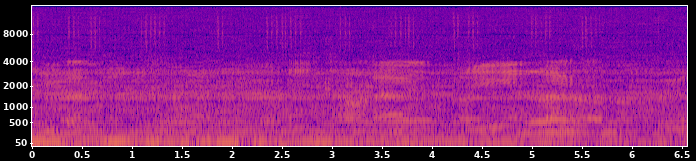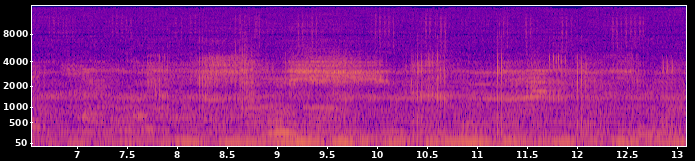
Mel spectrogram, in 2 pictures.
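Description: Wind rumbling on the microphone of a camera left at the pitch edge, swelling in gusts. Faint distant shouts from players carry across the field, most clearly around the middle and again near the end.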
